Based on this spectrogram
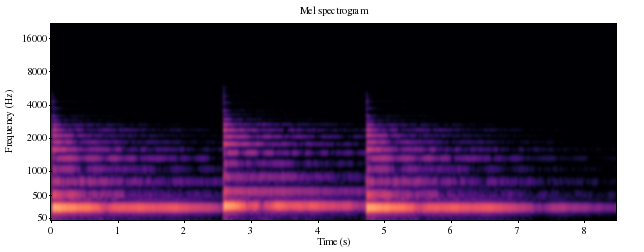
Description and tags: Marcato Harp
Some quick orchestra peices I did I broke it down peice
by piece just add a romantic pad and there you go, or build them and
then make the rest of the symphony with some voices and some beatz..... I miss heroin....... Bad for you....... Hope you like them........ They are Russian.
ambient, happiness, love, melody, orchestra, space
